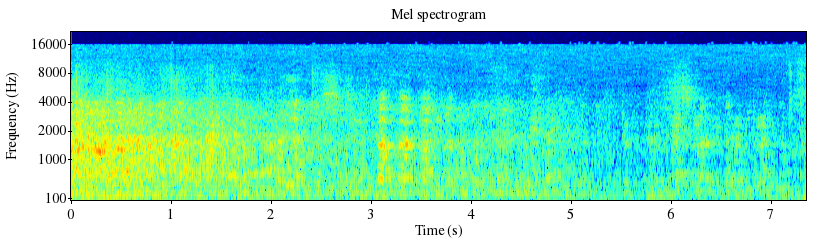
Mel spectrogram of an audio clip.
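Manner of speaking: long breathy real laugh, high and soft. Real, not acted. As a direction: laugh it off at length. Speaker laughs at own bitterness.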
